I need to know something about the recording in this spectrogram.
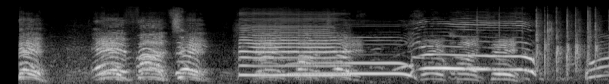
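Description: Young voices shouting a team cheer in unison: a quick run of short shouted syllables, then two long drawn-out calls, the second one higher.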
